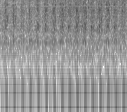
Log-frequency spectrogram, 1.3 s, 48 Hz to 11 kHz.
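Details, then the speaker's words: 2008 Yamaha Grizzly 350 4x4 IRS single-cylinder ATV, one owner, 1500 hours, running after a new battery and starter solenoid with no carburetor or fuel work: strong, even low thumping with no backfiring or missing. "no backfiring no missing no nothing i mean it just y'all watch this watch this keon boom that's all it took i didn't have to mess with the carburetor"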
